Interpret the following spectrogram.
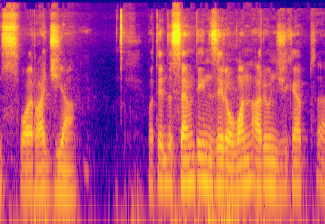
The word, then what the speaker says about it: Swarajya: On the 7th October 1673, the Marathas won the fort and included it in the Shwariyaji. I need to work on the pronunciation, Swarajya.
